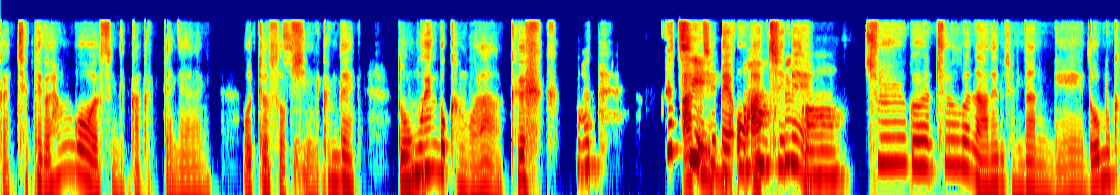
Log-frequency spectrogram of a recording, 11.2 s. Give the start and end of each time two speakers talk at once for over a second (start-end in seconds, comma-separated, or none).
6.8-8.2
